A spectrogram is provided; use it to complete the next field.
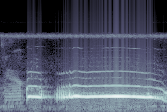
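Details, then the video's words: Ringneck dove in full voice with its 'dor' call, used as a lure to set other doves calling: a short bubbling note, then a rolling onset sliding into a long, steady, hollow coo held for about two seconds. "Pancingan Suara Burung Puter Gacor Dor"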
